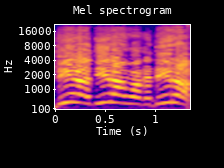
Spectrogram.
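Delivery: high, punchy heroic declaiming; film dialogue. Shown as a demonstration. Kidnapper prompting his captive with a line, as film dialogue. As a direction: throw it out like a hero's catchphrase. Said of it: "ಒಂದ್ dialogue ಹೊಡೀರಿ".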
